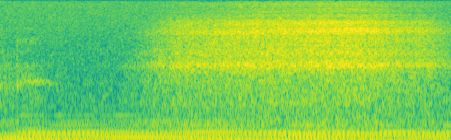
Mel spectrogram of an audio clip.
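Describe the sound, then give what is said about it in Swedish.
A long, steady inhale through the nose during a mindful breathing exercise, a soft airy hiss that swells and holds for a couple of seconds over a low, sustained musical drone. “Så andas vi in”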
